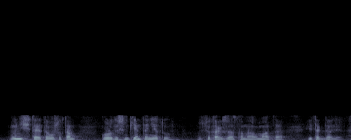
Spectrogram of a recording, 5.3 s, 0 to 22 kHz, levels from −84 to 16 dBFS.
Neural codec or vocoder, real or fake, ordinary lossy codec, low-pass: none; real; AAC, 16 kbps; 7.2 kHz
